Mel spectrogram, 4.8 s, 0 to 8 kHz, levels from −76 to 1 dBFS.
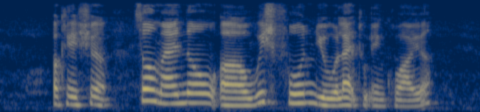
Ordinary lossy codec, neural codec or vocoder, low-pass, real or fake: MP3, 48 kbps; codec, 16 kHz, 16 kbps, FunCodec, trained on Chinese and English, 50 frames a second; 7.2 kHz; fake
